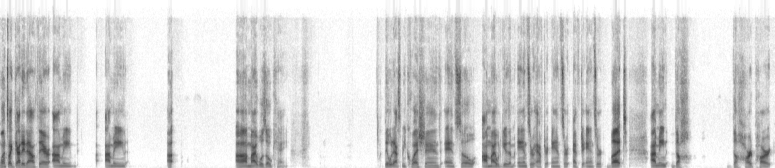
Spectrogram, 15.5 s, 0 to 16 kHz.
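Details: 51-year-old man with lifelong stuttering, after 20 years of speech therapy; he reports improving from zero to about 80 percent but still blocking and repeating, with frequent "um" fillers and repeated words; stuttering.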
